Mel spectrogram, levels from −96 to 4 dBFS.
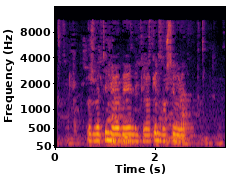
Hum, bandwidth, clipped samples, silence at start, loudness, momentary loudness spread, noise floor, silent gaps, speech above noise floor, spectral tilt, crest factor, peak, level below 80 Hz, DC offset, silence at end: none; 11.5 kHz; under 0.1%; 0.05 s; -22 LUFS; 18 LU; -44 dBFS; none; 23 dB; -6.5 dB/octave; 16 dB; -6 dBFS; -54 dBFS; under 0.1%; 0.1 s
